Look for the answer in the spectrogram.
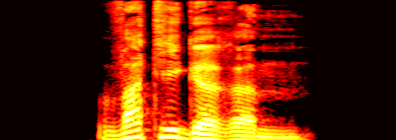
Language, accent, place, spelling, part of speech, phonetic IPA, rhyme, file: German, Germany, Berlin, wattigerem, adjective, [ˈvatɪɡəʁəm], -atɪɡəʁəm, De-wattigerem.ogg
- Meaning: strong dative masculine/neuter singular comparative degree of wattig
